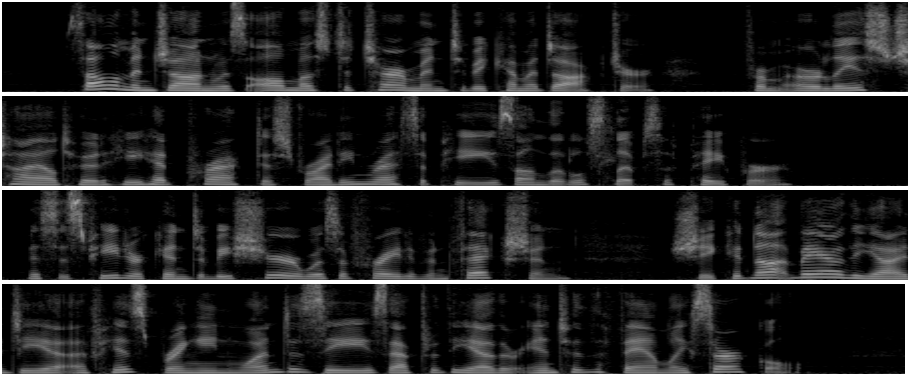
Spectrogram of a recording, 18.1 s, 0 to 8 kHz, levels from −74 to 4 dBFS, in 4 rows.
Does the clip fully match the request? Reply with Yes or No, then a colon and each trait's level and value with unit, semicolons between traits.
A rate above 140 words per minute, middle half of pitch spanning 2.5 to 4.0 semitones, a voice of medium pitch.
Yes: average, 160 wpm; average, 3.1 semitones; medium, 175 Hz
